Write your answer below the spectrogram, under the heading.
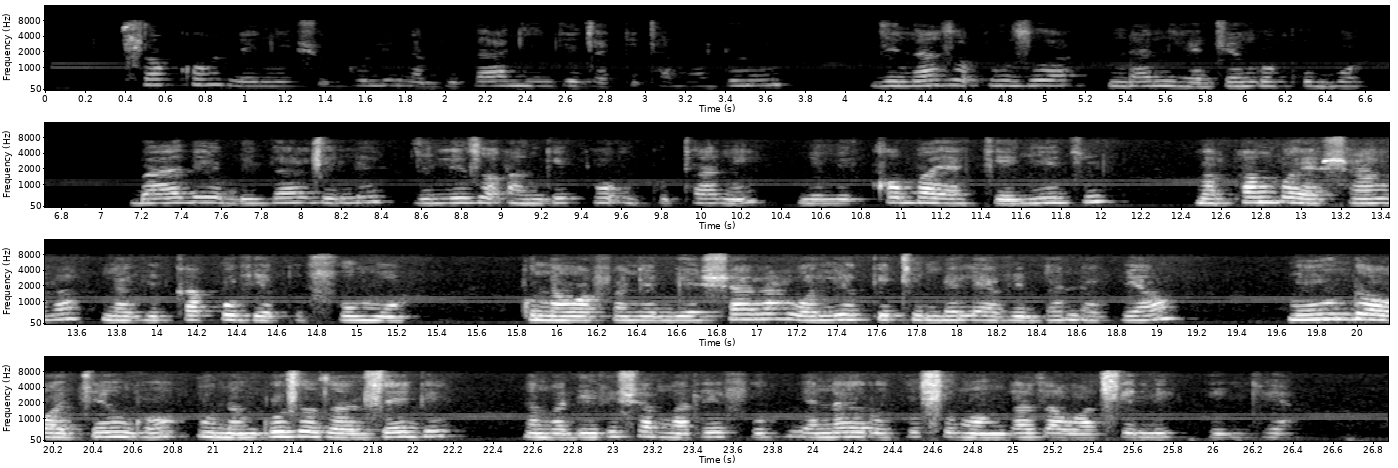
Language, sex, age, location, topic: Swahili, female, 25-35, Nairobi, finance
